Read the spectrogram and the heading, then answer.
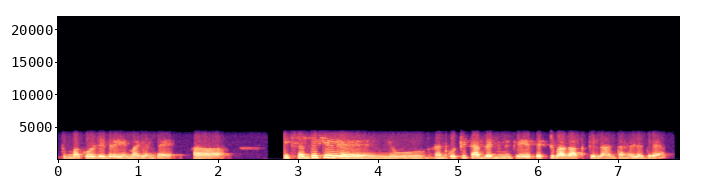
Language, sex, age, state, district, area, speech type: Kannada, female, 18-30, Karnataka, Chikkamagaluru, rural, conversation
